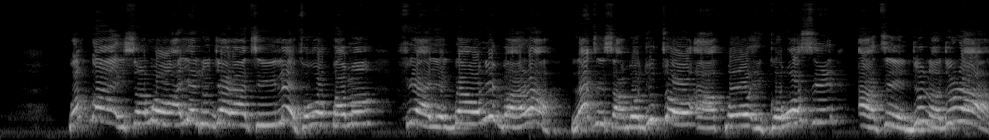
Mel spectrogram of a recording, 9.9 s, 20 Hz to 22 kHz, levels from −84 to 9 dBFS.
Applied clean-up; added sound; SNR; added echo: none; none; none; reverberation time 0.6 s.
